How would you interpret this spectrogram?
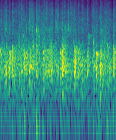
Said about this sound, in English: Thank you to our sound guys. Give our sound guys a round of applause. Amen.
